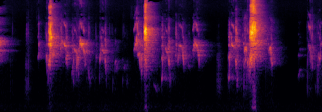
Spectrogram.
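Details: Pair of pet budgerigars warbling indoors: bursts of scratchy chatter and clicks punctuated by three loud sharp squeaks roughly every one and a half seconds, between quieter buzzy twittering.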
